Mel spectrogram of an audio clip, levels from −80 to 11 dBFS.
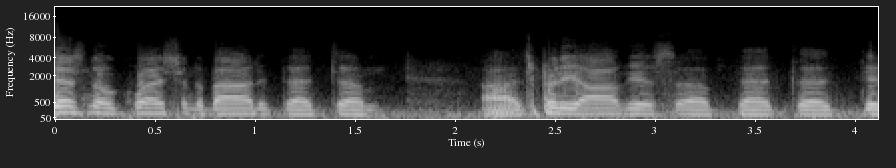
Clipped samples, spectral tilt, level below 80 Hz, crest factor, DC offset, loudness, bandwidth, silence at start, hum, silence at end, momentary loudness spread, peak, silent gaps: under 0.1%; -9.5 dB/octave; -42 dBFS; 16 dB; under 0.1%; -21 LUFS; 6.4 kHz; 0 s; none; 0 s; 7 LU; -4 dBFS; none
